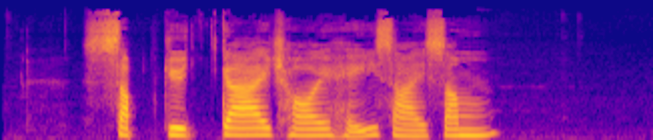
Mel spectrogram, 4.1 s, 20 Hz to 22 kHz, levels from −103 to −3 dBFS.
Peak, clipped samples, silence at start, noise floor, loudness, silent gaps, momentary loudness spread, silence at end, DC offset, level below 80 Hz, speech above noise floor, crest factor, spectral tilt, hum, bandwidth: -2 dBFS; under 0.1%; 0.55 s; -71 dBFS; -18 LUFS; none; 8 LU; 1 s; under 0.1%; -66 dBFS; 52 dB; 18 dB; -3.5 dB/octave; none; 16.5 kHz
